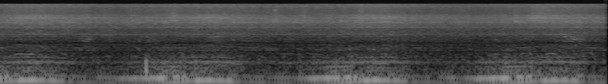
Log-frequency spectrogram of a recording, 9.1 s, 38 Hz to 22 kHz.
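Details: Suzuki Swift Sport ZC32S petrol engine at idle: speed rises and falls every few seconds, classic idle hunting/unstable idle; throttle valve cleaning tagged as the remedy.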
